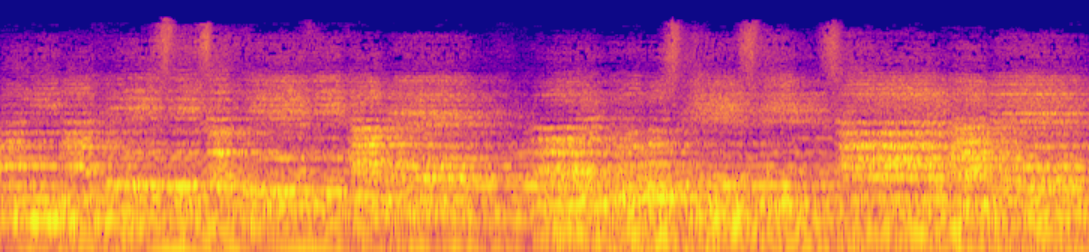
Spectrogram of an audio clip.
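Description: A choir singing a slow hymn over low accompanying notes, with long held chords that change every couple of seconds and the hiss of sung 's' sounds standing out now and then.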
